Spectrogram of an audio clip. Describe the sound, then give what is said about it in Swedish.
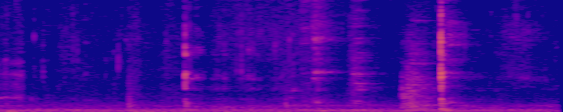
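A knife and cutlery are handled on a plate as someone moves a glass and feels which way the knife is pointing, with soft scraping and two sharp, bright clinks of metal against china standing out from the quiet clatter. No one speaks. “Känna efter vilket håll jag har kniven åt.”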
